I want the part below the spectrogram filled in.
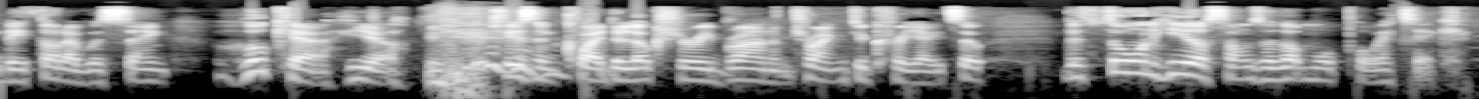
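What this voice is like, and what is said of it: Strong accent. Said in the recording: “my ridiculous accent”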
